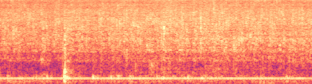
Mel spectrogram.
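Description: Brussels sprouts sizzle in a tablespoon of beef drippings, giving a constant close hiss with a faint steady hum beneath it and a single light clink early on.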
